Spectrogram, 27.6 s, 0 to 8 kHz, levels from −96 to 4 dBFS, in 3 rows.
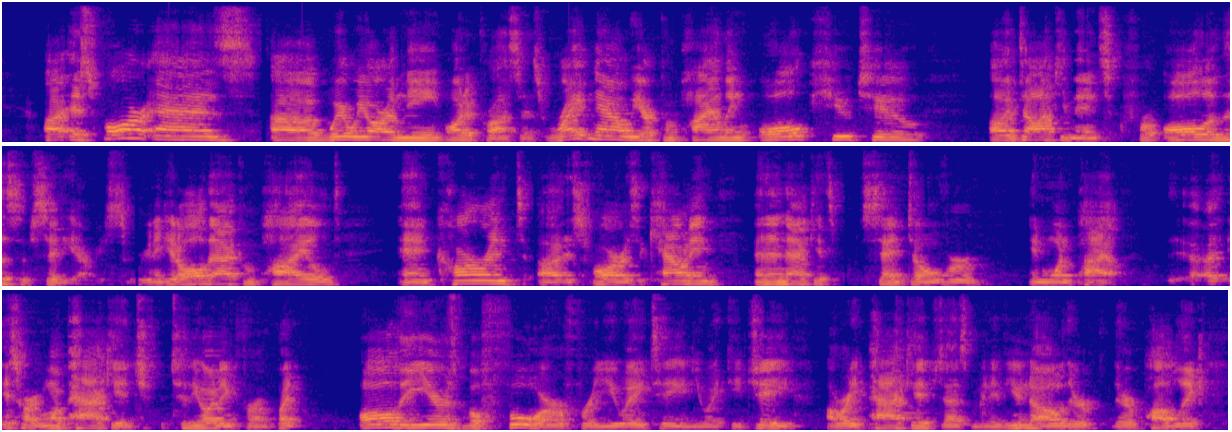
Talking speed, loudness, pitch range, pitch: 165 wpm, -28 LUFS, 130-155 Hz, 140 Hz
